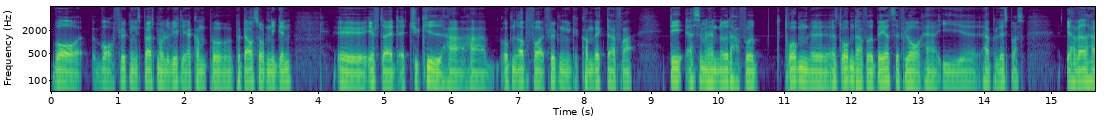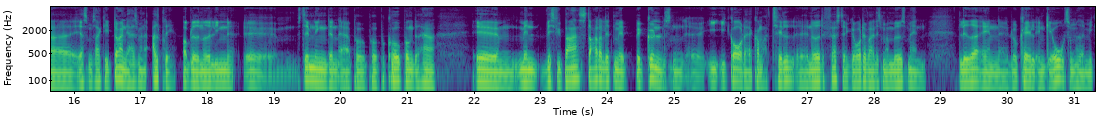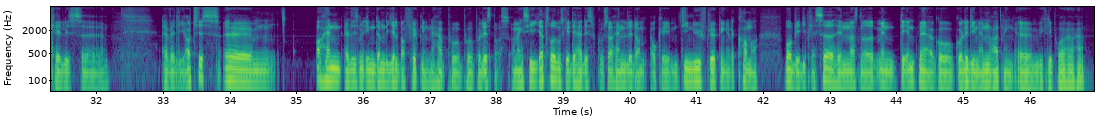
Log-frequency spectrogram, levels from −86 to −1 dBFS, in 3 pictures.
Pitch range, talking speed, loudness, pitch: 80-95 Hz, 230 wpm, -20 LUFS, 85 Hz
